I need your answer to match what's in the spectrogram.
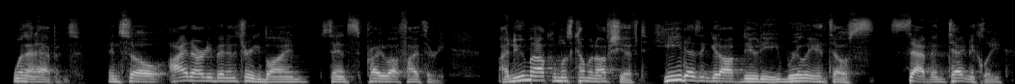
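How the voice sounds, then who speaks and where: A man tells a long story on his podcast, mid-pitched and casual. He rambles, backs up to correct himself, and leans into bursts of emphasis. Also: darkish tone. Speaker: podcast host.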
